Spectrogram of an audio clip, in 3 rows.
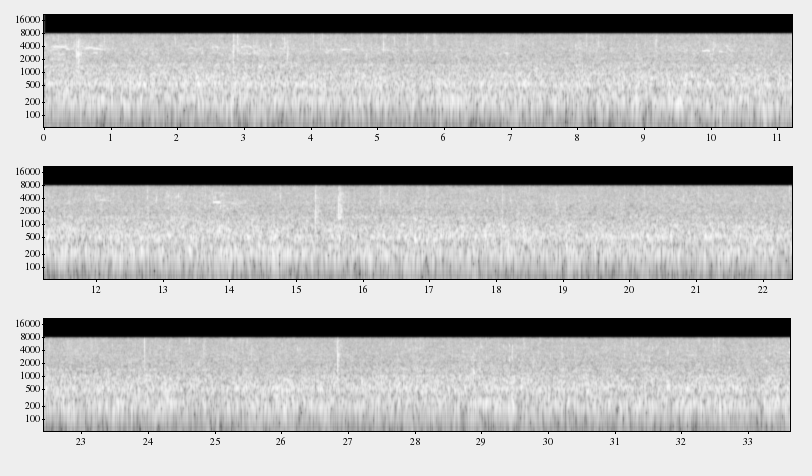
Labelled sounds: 0.1	0.9	Pacific white-sided dolphin, 3.3 to 4.1 kHz
2.9	3.2	Pacific white-sided dolphin, 2.6 to 2.9 kHz

